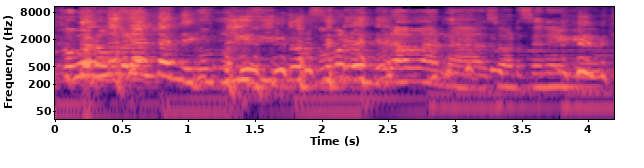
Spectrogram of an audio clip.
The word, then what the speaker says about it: Schwarzenegger: Oh, sí, o sea, porque, porque realmente el pronunciar el Schwarzenegger de repente sí era mi mamá, complicado. Mi mamá le dice Chagernager.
